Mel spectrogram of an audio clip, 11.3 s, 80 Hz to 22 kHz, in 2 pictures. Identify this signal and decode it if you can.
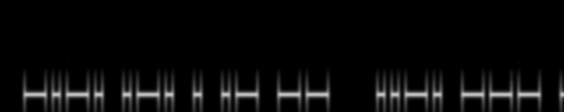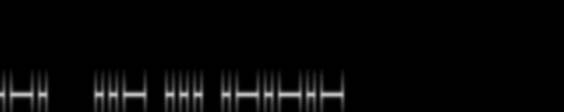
Morse code, heard as a keyed tone, about 17 wpm, 700 Hz. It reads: CREAM FOR US.
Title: Sentences from Top 1500 Words 17wpm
